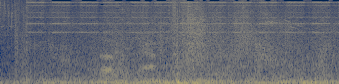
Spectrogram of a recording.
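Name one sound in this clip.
Monsters growl nearby.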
